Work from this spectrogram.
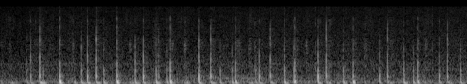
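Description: A holographic vinyl zip cosmetic pouch is tapped with long fingernails in a steady run of about twenty quick, separate taps. Each tap is a short, dry, muffled thud that dies away almost at once, with little high-end sparkle.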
